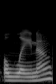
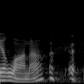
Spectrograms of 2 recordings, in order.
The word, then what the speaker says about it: Elena: Hi everyone, Elena rhymes with. Call me Elena, but do not call me Alana.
